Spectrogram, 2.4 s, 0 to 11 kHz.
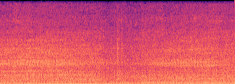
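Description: A Yamaha Ténéré 700's parallel-twin engine running steadily as the bike rides along a road, with wind rushing over the microphone.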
